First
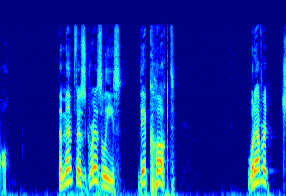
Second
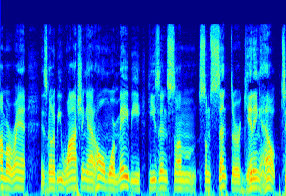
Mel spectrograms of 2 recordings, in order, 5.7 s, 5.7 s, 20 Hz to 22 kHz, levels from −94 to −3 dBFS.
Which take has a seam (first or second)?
second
